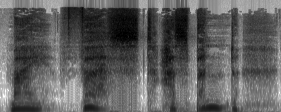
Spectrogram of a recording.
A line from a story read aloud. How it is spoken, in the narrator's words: cried, with eyes almost starting from their sockets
